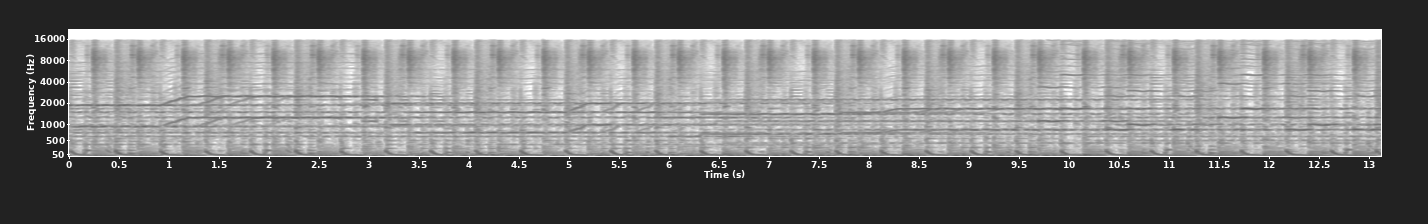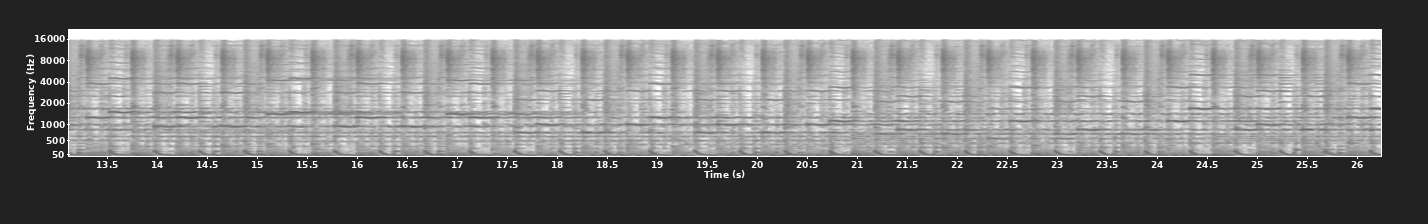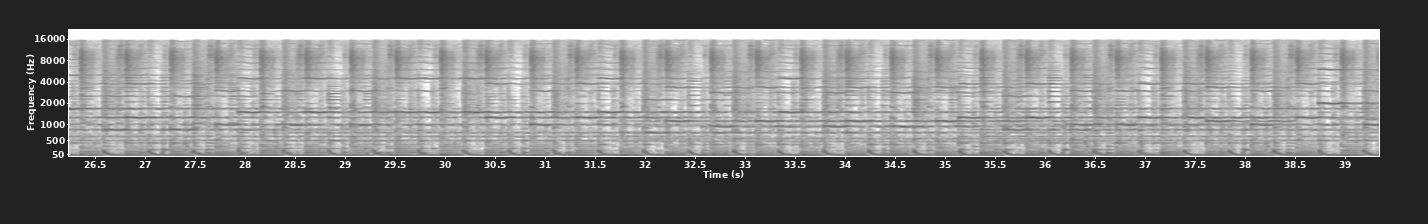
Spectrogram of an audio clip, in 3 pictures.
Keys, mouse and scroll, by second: 0.1 click, 1.5 Return, 1.5 click, 2.7 Return, 3.8 click, 4.4 click, 4.8 click, 5.4 click, 5.9 click, 8.0 click, 9.0 click, 10.0 click, 10.5 click, 12.5 click, 13.1 shift+click, 14.2 shift+click, 15.3 right click, 16.5 shift+click, 17.3 click, 17.3 right click, 18.1 click, 19.1 click, 21.4 click, 21.5 right click, 22.0 click, 23.4 click, 23.4 right click, 23.7 click, 24.9 click, 26.3 right click, 26.3 click, 26.9 click, 28.0 click, 28.0 right click, 28.9 shift+click, 30.2 shift+click, 32.5 right click, 35.9 click, 36.9 click, 37.6 click, 39.1 ctrl+z.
